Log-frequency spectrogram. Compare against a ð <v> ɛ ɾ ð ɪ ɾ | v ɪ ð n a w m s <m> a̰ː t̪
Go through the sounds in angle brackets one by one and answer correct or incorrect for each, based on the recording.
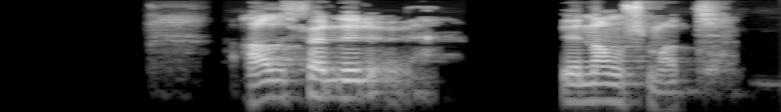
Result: incorrect: f, correct

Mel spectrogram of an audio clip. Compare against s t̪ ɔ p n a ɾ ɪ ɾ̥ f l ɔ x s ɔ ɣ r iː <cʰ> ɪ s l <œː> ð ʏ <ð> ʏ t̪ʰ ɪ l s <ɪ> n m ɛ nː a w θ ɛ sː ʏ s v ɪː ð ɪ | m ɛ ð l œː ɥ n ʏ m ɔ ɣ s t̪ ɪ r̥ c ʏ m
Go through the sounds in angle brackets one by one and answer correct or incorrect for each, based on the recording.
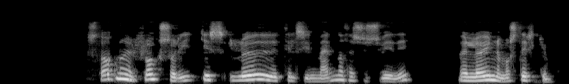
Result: incorrect: c, correct, correct, incorrect: i

